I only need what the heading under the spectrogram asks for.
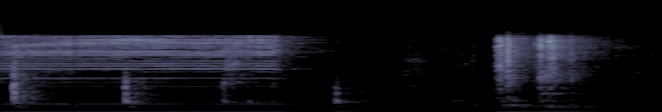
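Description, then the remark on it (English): A harsh electric door buzzer drones for over a second, followed after a pause by two short, clipped buzzes. It sounds fairly loud, with no one speaking. “door, Archie. Yes, sir. I hear it.”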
